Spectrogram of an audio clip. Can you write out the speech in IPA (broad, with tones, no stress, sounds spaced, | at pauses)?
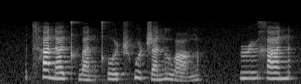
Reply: t͡sʰ a˥˧ n a˥˩ ɪ̯ kʰ w a˨˩ n kʰ o˧˥ ʊ̯ ʈ͡ʂʰ u˥˩ ʈ͡ʂ a˧˥ n l w ɑ˨˩˦ ŋ | ɻ ɻ̩˥ x a˥ n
